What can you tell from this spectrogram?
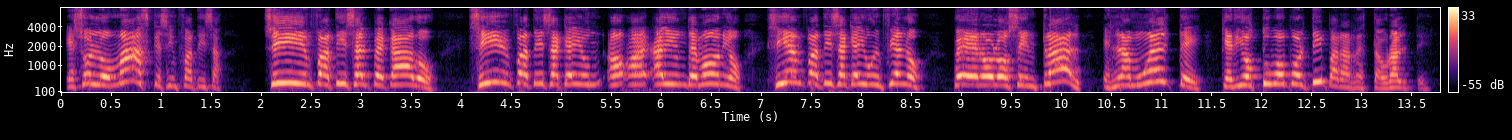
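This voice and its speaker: A woman preaching a radio sermon in an emphatic style, rising to shouts and asking rhetorical questions. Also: extremely high pitch, unhurried.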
